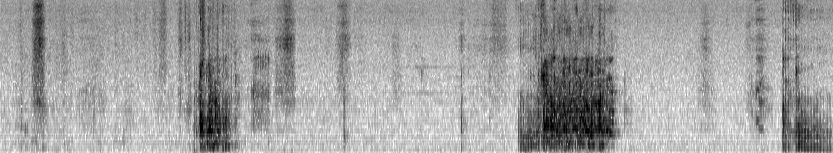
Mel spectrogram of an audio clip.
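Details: Shih Tzu dog playing with a pink puppy blanket, shaking her head back and forth: bursts of rough, throaty growling, the longest lasting over a second, between rustling and quiet gaps, with a woman calling the dog.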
